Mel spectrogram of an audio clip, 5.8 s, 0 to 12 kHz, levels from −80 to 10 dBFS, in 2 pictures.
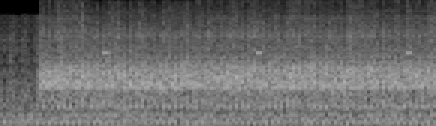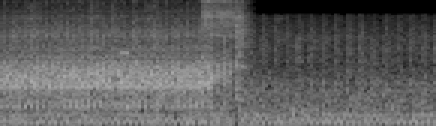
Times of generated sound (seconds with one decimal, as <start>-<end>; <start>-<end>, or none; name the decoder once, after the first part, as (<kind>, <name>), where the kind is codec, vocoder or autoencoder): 0.0-0.6 (vocoder, BigVGAN v2); 1.3-4.8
